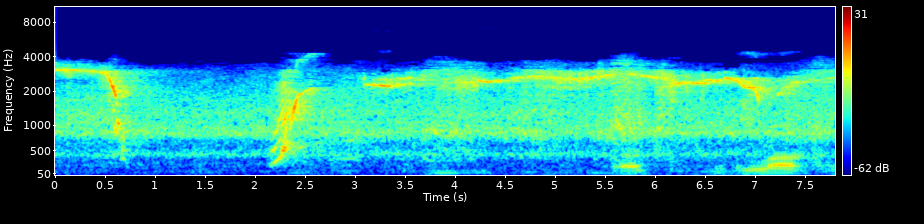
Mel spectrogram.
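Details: Baby monkey Leo, hungry and begging its mother for milk, gives steep falling and rising screechy cries, then a drawn-out high whine that dips and wavers, with a couple of lower bursts near the end.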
